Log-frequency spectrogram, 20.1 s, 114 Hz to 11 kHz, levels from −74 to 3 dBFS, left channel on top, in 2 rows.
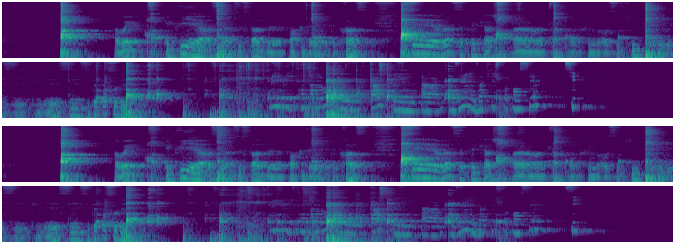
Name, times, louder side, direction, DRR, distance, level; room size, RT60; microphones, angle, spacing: sound 1, 0.9-1.1 2.1-2.4 3.2-3.4 4.6-4.9 6.0-6.1 7.4-8.6 9.2-9.9 10.9-11.1 11.5-11.6 11.9-12.4 12.8-17.0 17.4-17.6, left 1 dB, 25° left, 1.1 m, -32 dB
voice 1, 1.7-2.0 2.4-12.0, right 1 dB, 20° right, 0 dB, 0.5 m, -39 dB
voice 2, 14.1-18.2 18.5-18.7, left 4 dB, 55° left, 5 dB, 0.6 m, -44 dB
10.5 x 4.3 x 3.7 m, 1.1 s
head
